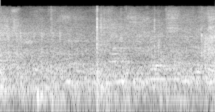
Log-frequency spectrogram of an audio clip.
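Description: Voices of people talking and calling out, echoing in a gymnasium, with a sharp knock about a second in.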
